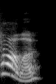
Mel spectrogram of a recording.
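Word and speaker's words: challah: Melanie my beautiful and tasty luses it is pronounced charala Jewish bread what are you reading right now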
